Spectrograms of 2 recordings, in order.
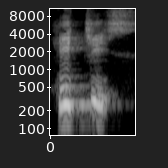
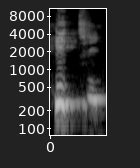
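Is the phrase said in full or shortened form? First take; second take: full; shortened. First: The phrase is said in its full form. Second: The phrase is said in a shortened form. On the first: This is the formal form. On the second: This is the everyday spoken form.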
